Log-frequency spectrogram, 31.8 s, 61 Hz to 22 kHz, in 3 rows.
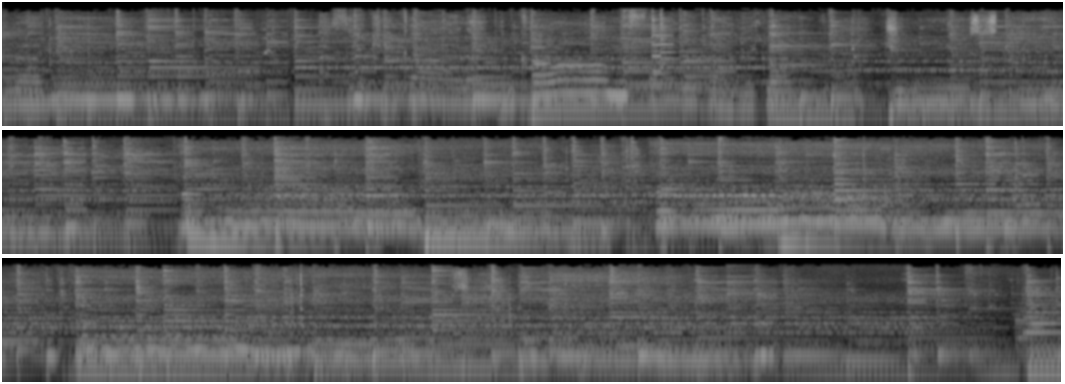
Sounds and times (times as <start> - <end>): Christmas music: 0.0 - 31.8
Gospel music: 0.0 - 31.8.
